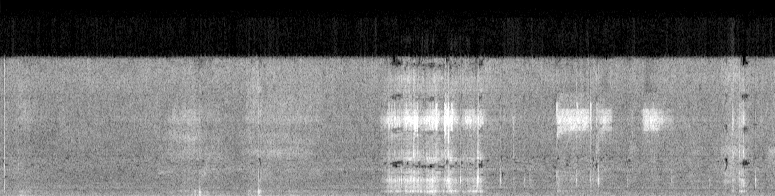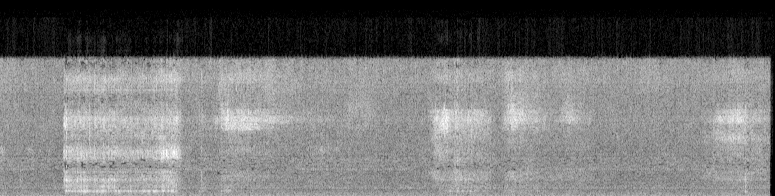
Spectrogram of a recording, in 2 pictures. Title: DOG CAUGHT LIVE ON VIDEO WHILE SNORING !!!!!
